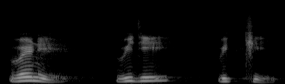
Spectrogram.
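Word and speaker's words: veni, vidi, vici: 현대 라틴어 발음은 조금 다릅니다만는 고데라틴어 발음대로 어 읽으면 웨니 위디 위키 입니다.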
